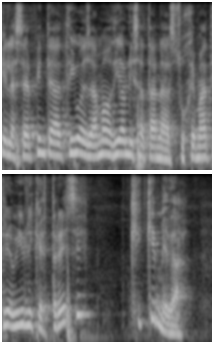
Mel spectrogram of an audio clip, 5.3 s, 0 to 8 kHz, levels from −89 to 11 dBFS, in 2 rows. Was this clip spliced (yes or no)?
no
